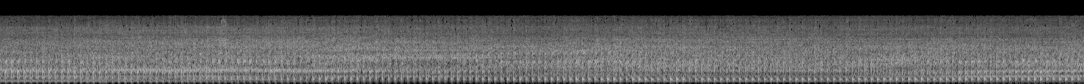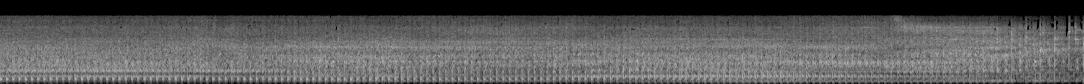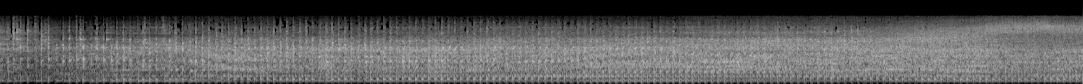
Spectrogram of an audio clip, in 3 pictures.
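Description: Small garden-tractor engine of a Wheel Horse garden tractor running steadily; about twenty seconds in its note shifts and it grows a little louder.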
